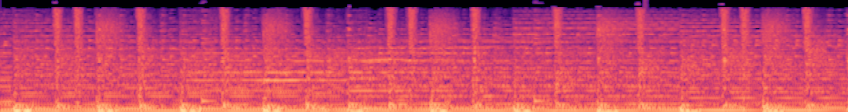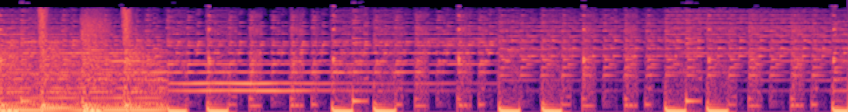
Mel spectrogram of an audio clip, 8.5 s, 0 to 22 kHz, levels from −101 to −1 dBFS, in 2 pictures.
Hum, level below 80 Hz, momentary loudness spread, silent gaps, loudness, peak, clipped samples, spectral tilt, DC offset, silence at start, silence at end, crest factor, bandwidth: none; -22 dBFS; 8 LU; none; -19 LUFS; -2 dBFS; under 0.1%; -4 dB/octave; under 0.1%; 0 s; 0 s; 16 dB; 18 kHz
